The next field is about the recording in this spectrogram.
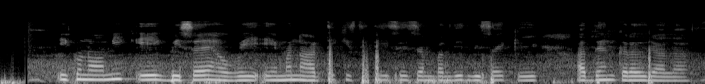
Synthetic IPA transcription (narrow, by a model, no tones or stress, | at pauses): ɪkonɔːmɪkeːkʋɪʃəjɦəʋeʔeːmənaːɾt̪ʰɪkɪst̪ʰɪt̪isesə̃mbə̃nd̪ʱɪt̪ʋɪʃəjkead̪ʱjənkəɾəld͡ʒaːlaː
